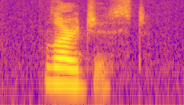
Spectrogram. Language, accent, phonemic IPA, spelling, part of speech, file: English, US, /ˈlɑɹd͡ʒɪst/, largest, adjective, En-us-largest.ogg
- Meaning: superlative form of large: most large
